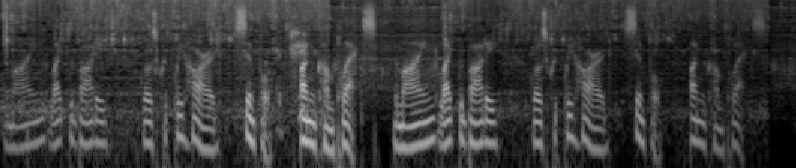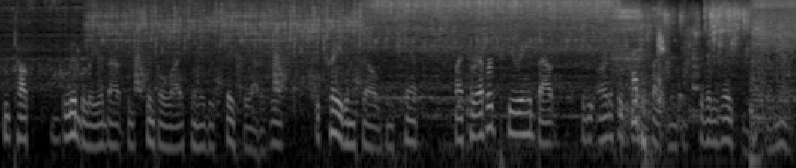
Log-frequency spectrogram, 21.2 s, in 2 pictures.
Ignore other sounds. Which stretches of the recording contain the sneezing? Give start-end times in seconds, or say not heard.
3.6-4.2, 19.0-19.5.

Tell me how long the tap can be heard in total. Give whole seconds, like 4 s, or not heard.
21 s.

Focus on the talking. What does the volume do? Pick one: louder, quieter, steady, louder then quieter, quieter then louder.
quieter.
